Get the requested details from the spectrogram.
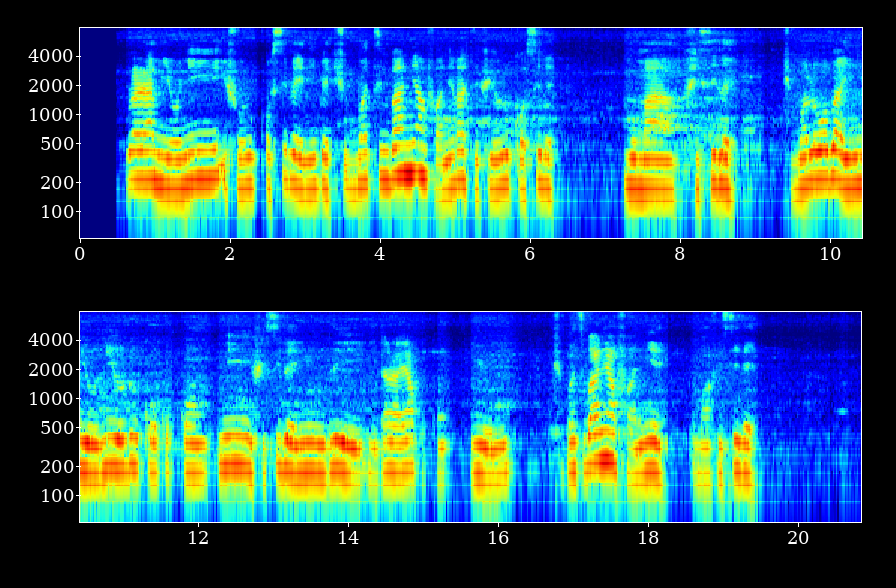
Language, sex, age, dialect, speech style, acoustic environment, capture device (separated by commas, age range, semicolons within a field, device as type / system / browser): Yoruba, female, 25-34, Nigeria - Lagos Yoruba, relaxed, nature, mobile / Linux / Chrome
